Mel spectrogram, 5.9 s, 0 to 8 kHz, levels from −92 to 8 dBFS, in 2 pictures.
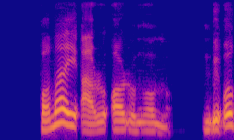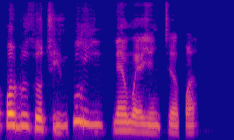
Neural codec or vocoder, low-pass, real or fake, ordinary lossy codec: codec, 16 kHz, 1 kbps, FunCodec, trained on LibriTTS, 50 frames a second; none; fake; none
